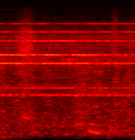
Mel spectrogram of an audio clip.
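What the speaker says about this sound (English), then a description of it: "That phone just rang and rang and rang and rang." Telephone ringing continuously, a bright sustained electronic bell tone filling the short stretch, fairly loud and steady, as police negotiators call in.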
